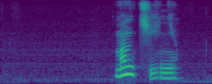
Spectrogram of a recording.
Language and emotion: Russian, neutral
